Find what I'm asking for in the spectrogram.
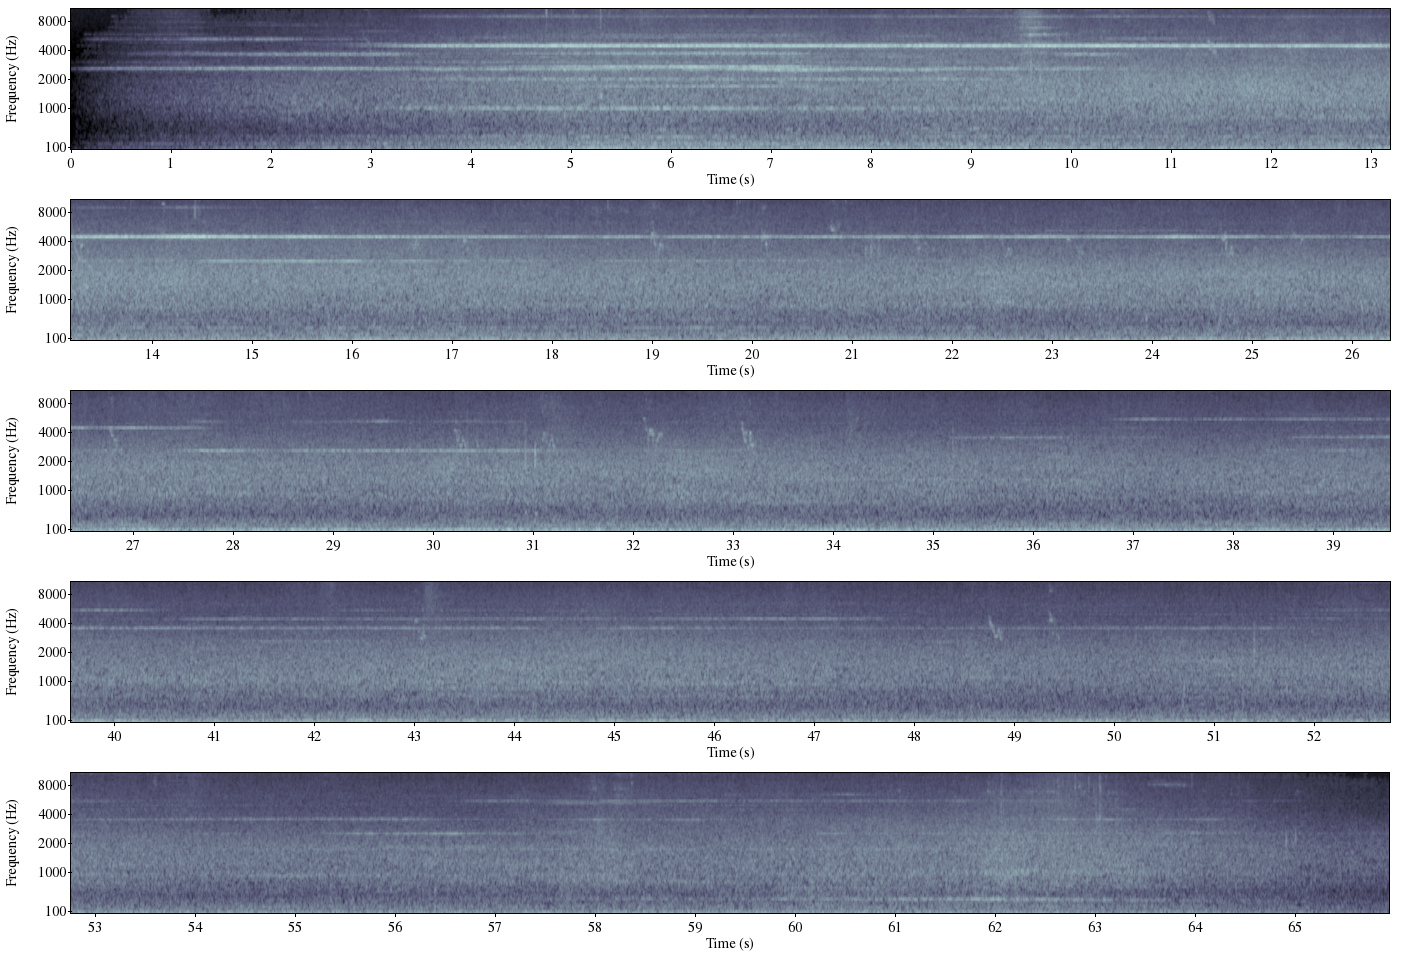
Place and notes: Bolton Hill, Baltimore, MD, 美国 - Train pulling in harmony
Train pulling in behind Fox building
Danielle Hou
